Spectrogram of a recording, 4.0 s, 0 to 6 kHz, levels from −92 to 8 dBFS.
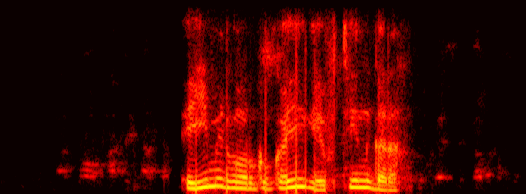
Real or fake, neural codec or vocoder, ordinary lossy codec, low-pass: real; none; Opus, 16 kbps; 5.4 kHz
